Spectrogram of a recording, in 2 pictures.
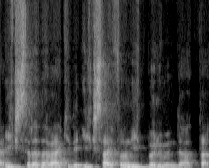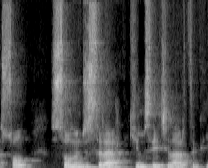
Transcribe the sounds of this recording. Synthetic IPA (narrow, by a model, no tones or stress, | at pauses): ʔilʲcsɯɾad̪abælʲcʰid̪ɛʔilʲcsajfanɯnilʲc̚bø̞lʲymynd̪ɛhat̪ʰːaːso̞n | so̞nund͡ʒusɯɾacʰimseit͡ʃʰinaɾt̪ʰɯk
